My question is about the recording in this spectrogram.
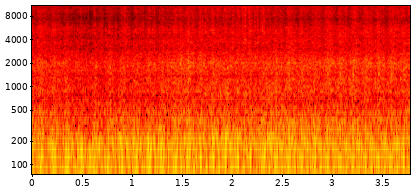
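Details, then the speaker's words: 1965 Ford Mustang coupe, not run since last year, just had points set, plugs cleaned, timing adjusted: lumpy uneven idle with pulses stumbling and dropping out; aggressive misfire, more adjustment needed. "a little bit well sounds like it's missing"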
